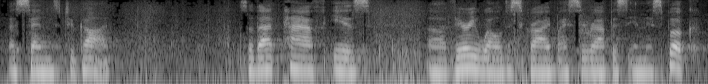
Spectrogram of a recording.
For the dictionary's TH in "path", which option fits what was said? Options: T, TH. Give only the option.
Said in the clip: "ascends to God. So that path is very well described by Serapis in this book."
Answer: TH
